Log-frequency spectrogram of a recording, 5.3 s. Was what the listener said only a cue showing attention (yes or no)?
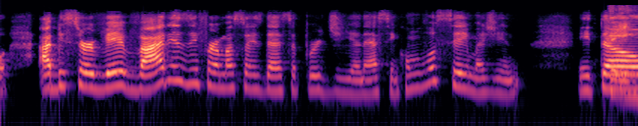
yes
